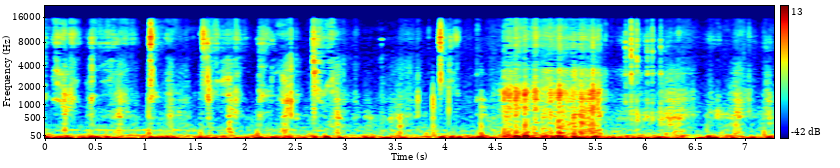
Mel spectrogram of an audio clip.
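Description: Close-up crunching of a ball of frozen shaved ice being bitten and chewed. It is a run of sharp cracks, with a denser, louder crunching bite about five seconds in.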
